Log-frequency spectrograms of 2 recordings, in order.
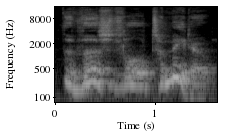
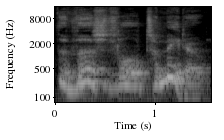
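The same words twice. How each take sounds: First: It is said in an American accent. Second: The same.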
